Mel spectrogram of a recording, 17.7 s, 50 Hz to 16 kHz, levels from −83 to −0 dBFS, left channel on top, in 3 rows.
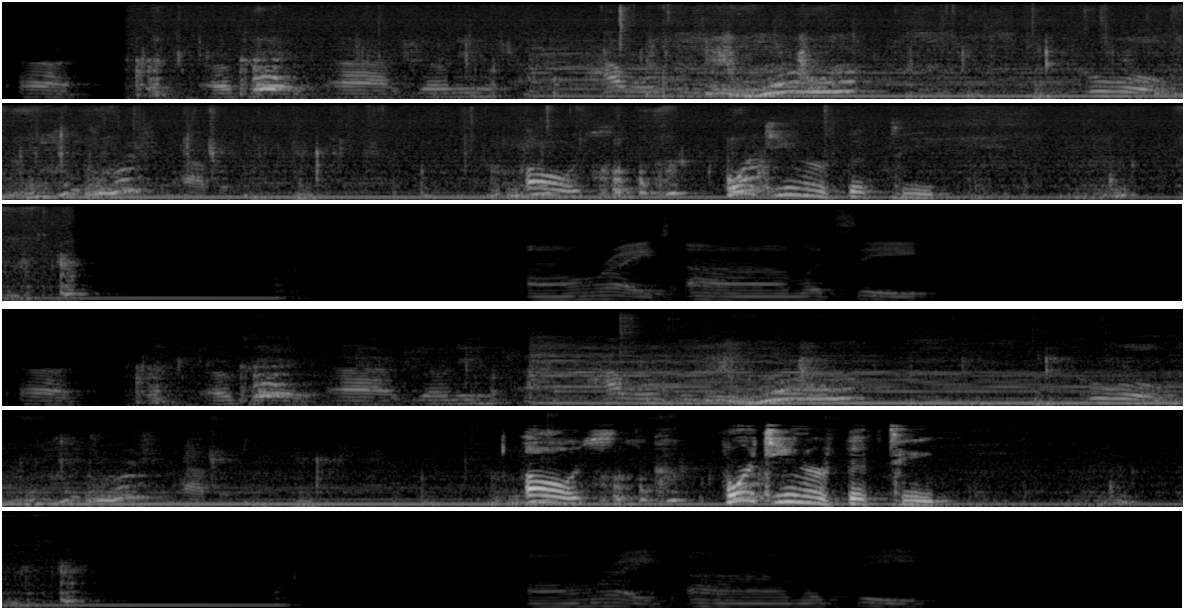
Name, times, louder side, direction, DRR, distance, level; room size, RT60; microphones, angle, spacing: sound 1, 0.6-12.2, left 4 dB, 80° left, 0.9 m, -46 dB
voice 1, 1.0-2.7 2.9-4.3 4.6-4.9 5.4-5.9 6.2-7.1, left 3 dB, 20° left, 0.8 m, -50 dB
sound 2, 2.6-13.3, right 2 dB, 40° right, 1.9 m, -52 dB
voice 2, 8.5-10.7, right 8 dB, 65° right, 0.3 m, -34 dB
voice 3, 14.4-16.4, left 3 dB, 40° left, 1.5 m, -60 dB
10.0 x 4.8 x 6.4 m
head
